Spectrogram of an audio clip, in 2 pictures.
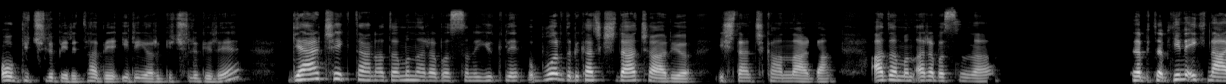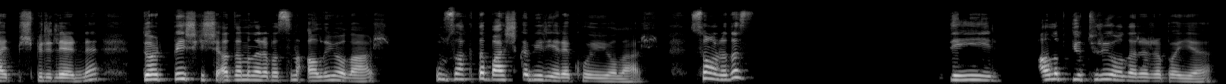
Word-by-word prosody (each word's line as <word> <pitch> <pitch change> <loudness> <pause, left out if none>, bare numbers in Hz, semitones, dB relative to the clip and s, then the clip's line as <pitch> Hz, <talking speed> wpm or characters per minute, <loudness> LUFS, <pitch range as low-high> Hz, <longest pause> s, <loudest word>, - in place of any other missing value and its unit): O 180 -3 +3
güçlü 170 -2 -4
biri, 135 -3 -3
tabii, 140 -1 -2
iri 155 +4 -5
yarı 135 -2 -2
güçlü 145 +1 -7
biri. 140 - -3 0.5
Gerçekten 240 -2 +4
adamın 190 +1 -2
arabasını 180 -1 -2
yükleni 180 +1 -5
bu 220 +8 +2
arada 220 -7 +2
birkaç 195 +1 +3
kişi 195 -1 -3
daha 190 0 +6
çağırıyor 140 -6 +1 0.2
işten 165 -2 -1
çıkanlardan. 140 -4 -2 0.3
Adamın 190 -2 +3
arabasını 170 -5 0 1.5
Tabii 190 -2 +5
tabii, - - +3
yine 225 +1 +4
ikna 190 -6 +4
etmiş 160 +1 -5
birilerini, 160 +6 0 0.4
4-5 240 +2 +4
kişi 210 -1 -3
adamın 210 +1 +1
arabasını 190 +1 0
alıyorlar, 175 -5 -2 0.4
uzakta 240 +2 0
başka 215 +1 +3
bir 215 -1 -1
yere 165 -4 0
koyuyorlar. 145 -5 -6 0.3
Sonra 255 - +1
da 320 - +2
s 315 +1 -8 2.0
Değil, 205 -3 +1 0.4
alıp 245 +3 +1
götürüyorlar 225 -5 -2
arabayı. 155 -5 -4
185 Hz, 110 wpm, -23 LUFS, 155-215 Hz, 2.0 s, daha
